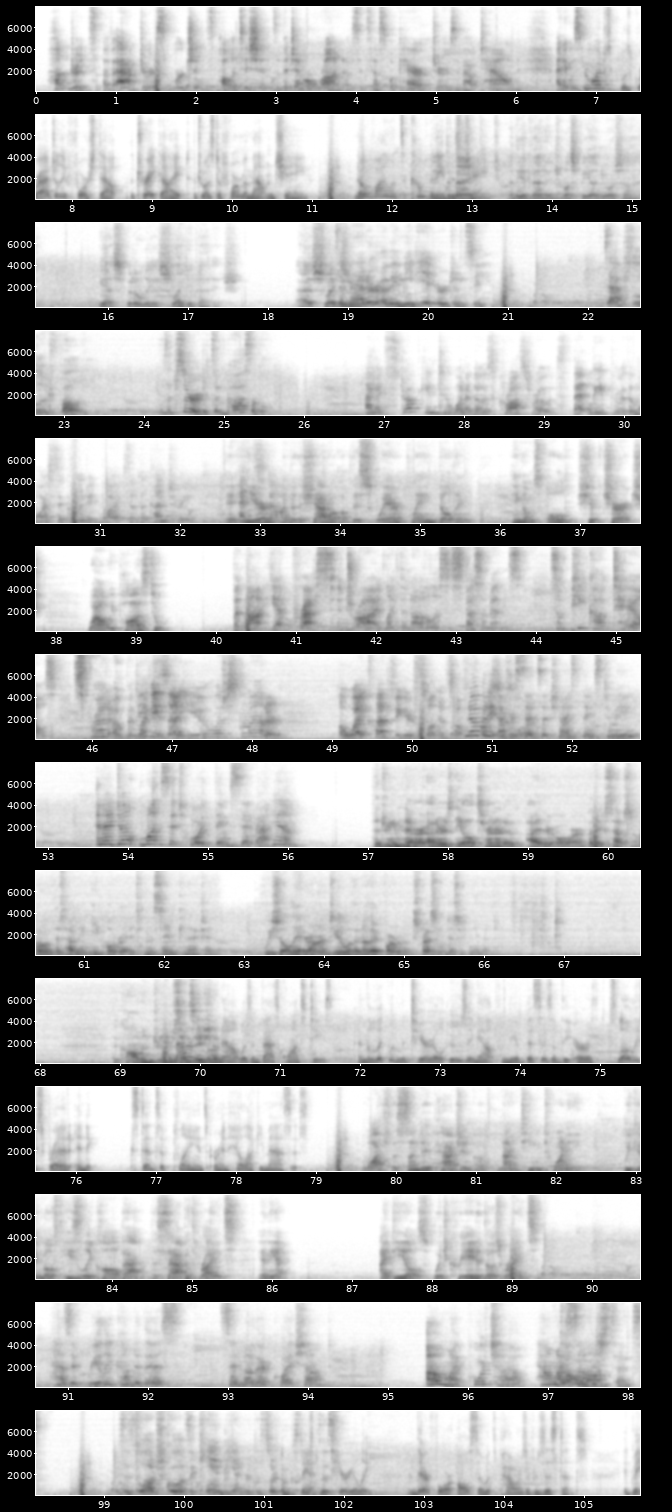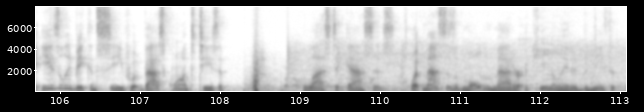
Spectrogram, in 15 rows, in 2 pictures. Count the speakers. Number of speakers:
10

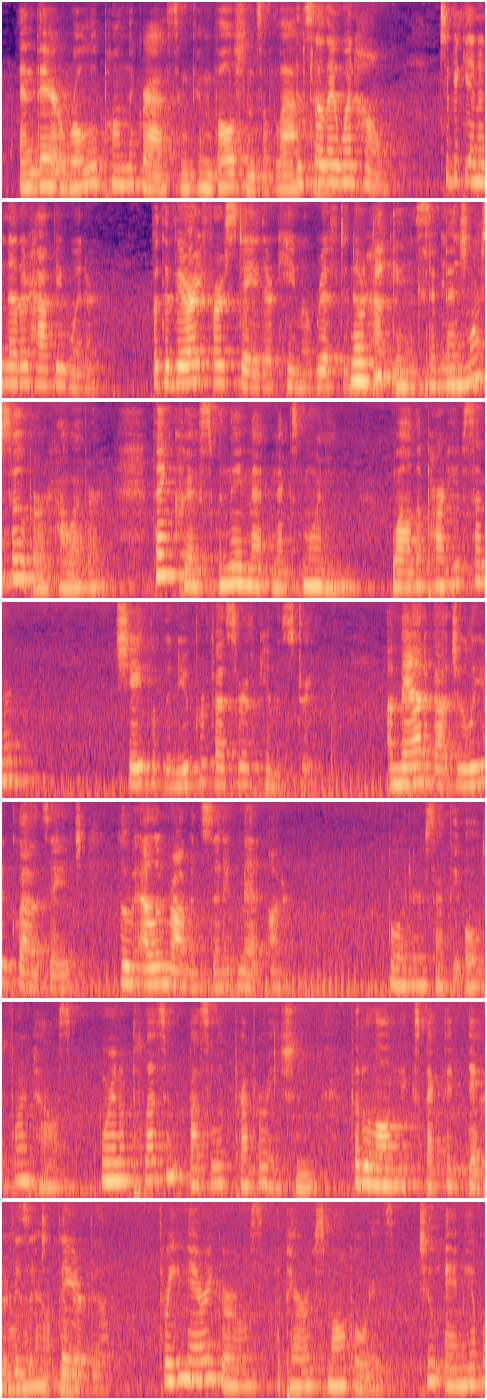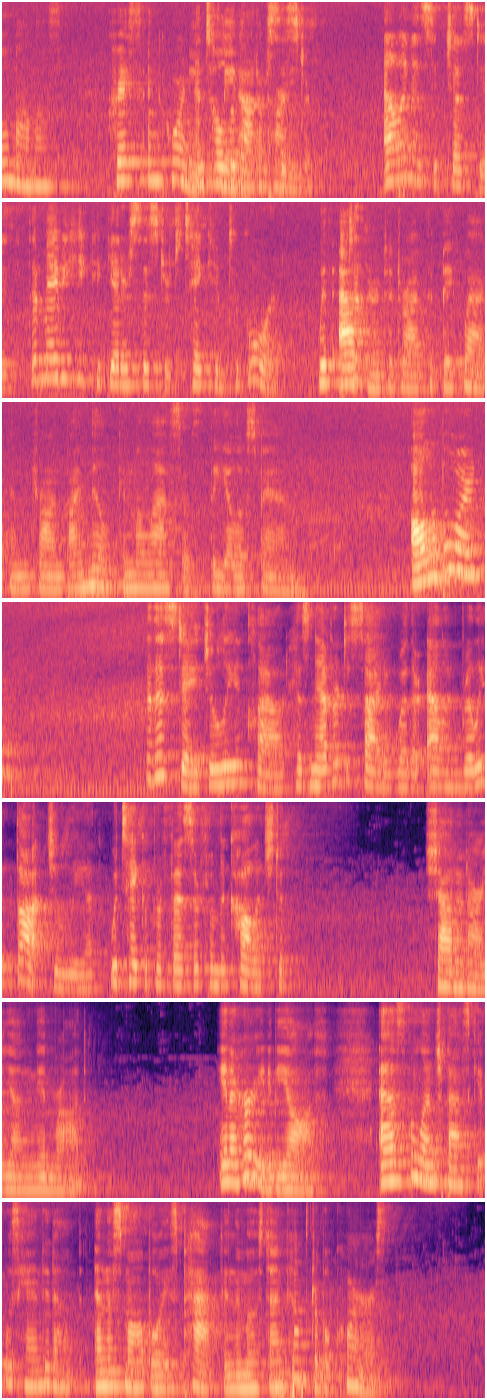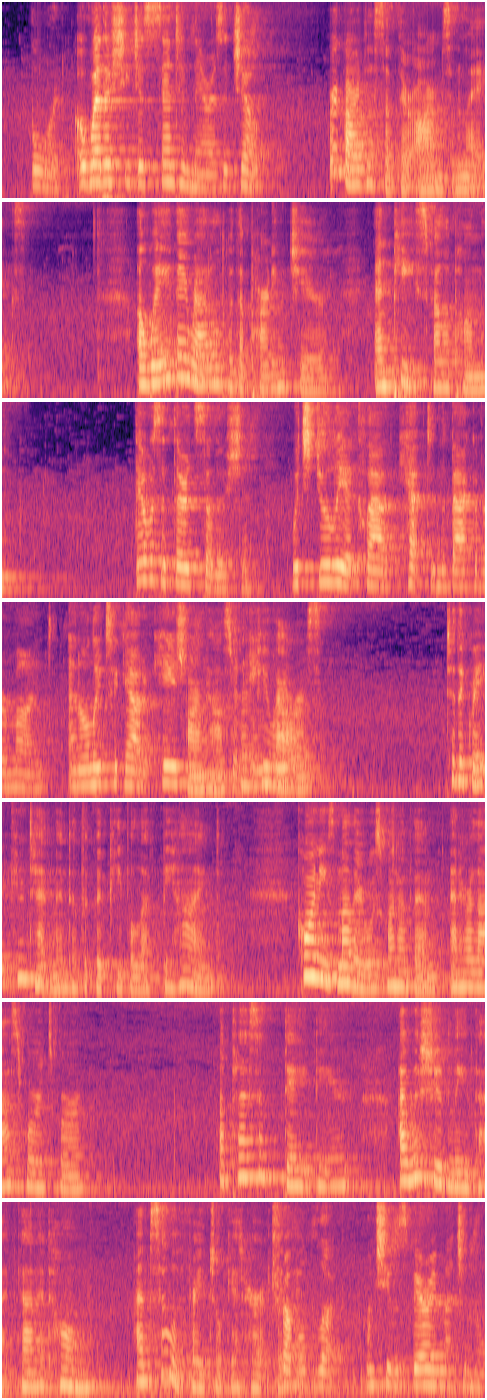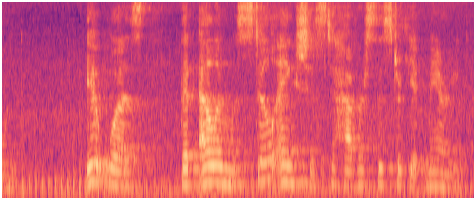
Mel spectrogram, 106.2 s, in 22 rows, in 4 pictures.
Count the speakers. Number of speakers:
2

